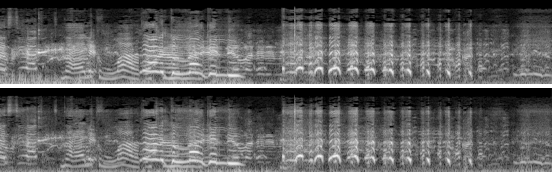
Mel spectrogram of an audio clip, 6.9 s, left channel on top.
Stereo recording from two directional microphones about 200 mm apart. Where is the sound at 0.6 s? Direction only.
5° left (ahead or behind).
